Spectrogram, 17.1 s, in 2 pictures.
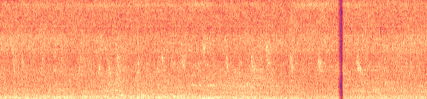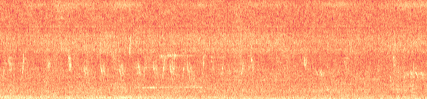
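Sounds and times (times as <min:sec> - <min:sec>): low background noise: 0:00.0 - 0:17.0.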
